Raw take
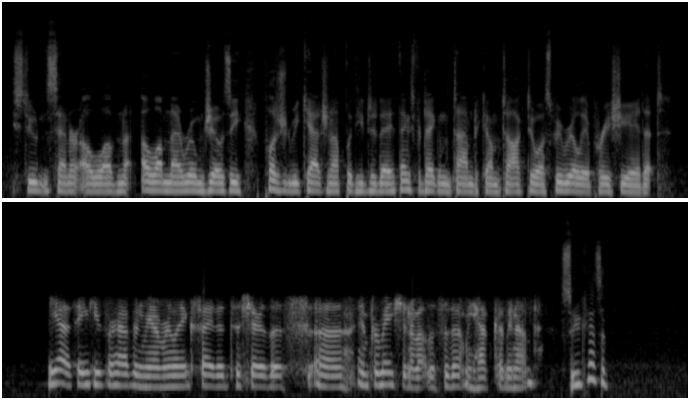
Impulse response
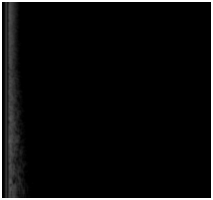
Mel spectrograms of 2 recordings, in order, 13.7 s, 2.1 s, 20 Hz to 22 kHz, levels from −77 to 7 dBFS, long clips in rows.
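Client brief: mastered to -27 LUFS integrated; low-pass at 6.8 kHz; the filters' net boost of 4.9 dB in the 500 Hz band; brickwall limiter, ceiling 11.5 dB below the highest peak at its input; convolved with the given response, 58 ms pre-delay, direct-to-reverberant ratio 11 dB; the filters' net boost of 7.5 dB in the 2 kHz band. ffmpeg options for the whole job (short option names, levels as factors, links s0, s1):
-filter_complex "[0:a]lowpass=6800,equalizer=f=500:t=o:g=5.5,equalizer=f=2000:t=o:g=9,alimiter=limit=0.0794:level=0:latency=1,asplit=2[s0][s1];[1:a]atrim=start_sample=2205,adelay=58[s2];[s1][s2]afir=irnorm=-1:irlink=0,volume=0.178[s3];[s0][s3]amix=inputs=2:normalize=0,volume=1.68"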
